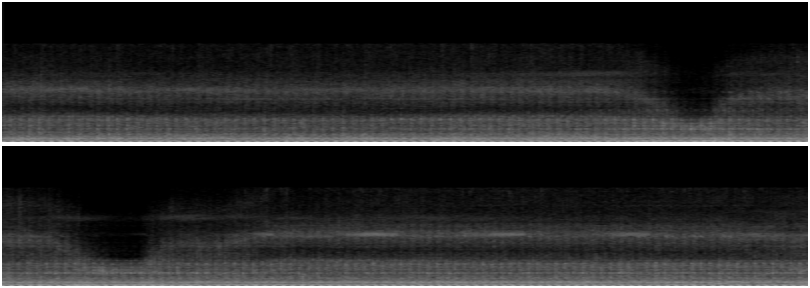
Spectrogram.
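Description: A small engine idling steadily, with an even rapid pulse.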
